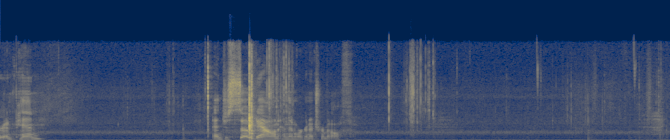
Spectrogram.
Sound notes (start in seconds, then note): none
